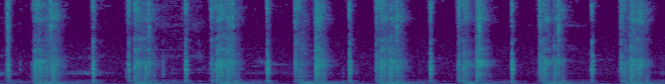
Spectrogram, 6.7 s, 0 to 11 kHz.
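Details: MK3 Ford Cortina with seized Kent engine, starter engaged to try to shock the flywheel free: rhythmic clacking bursts a bit over once a second, no turnover; solenoid likely dropping in and out as current shorts.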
